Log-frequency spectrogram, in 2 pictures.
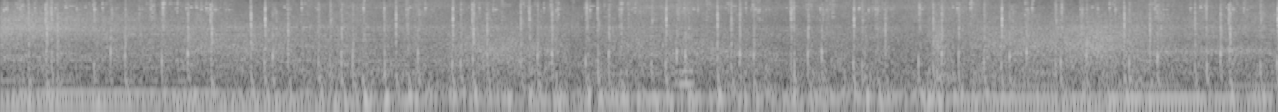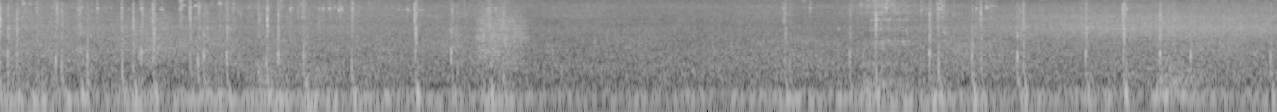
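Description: Horse hooves thud rapidly on a dirt path.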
